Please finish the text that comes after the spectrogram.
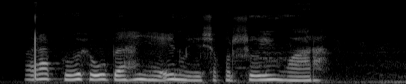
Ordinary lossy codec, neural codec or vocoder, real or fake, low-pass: none; none; real; 19.8 kHz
